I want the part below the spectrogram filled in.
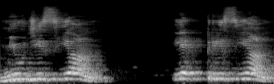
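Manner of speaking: "মিউজিশিয়ান, ইলেকট্রিশিয়ান" with endings split into "সি-আন"; ভুল উচ্চারণ. Shown as a demonstration. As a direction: demonstrate the mistake, sounding "সিয়ান" in "মিউজিশিয়ান, ইলেকট্রিশিয়ান". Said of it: "আমরা এরকম উচ্চারণ করবো না". ("মিউজিশিয়ান, ইলেকট্রিশিয়ান"-এর শেষে টেনে "সিয়ান")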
